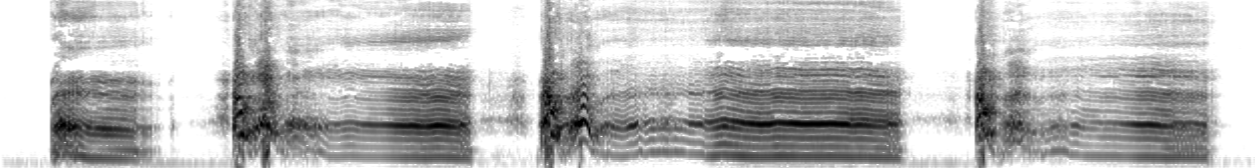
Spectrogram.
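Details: Staffordshire bull terrier chattering with drawn-out, harmonic moaning vocalisations that waver in pitch, in four long bursts separated by short pauses; indoors, no other clear sounds.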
